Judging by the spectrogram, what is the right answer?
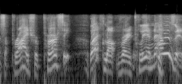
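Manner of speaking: put-on Texan accent. Retelling a series pitch, voicing a questioner, in a texan accent. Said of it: "[TEXAN ACCENT]".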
